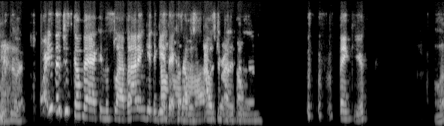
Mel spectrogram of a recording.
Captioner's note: laughs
